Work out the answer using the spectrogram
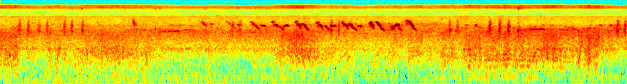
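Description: Outdoor background noise with a steady low rumble, and a small bird calling a quick series of short high chirps about halfway through.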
